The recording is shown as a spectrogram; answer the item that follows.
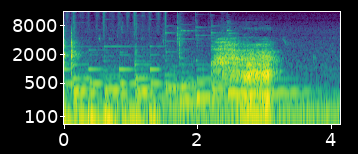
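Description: Background music of repeating plucked notes; a little past two seconds in, a man's harsh, raspy gasp lasting about a second, his reaction to the burn of a shot of liquor.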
